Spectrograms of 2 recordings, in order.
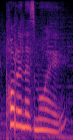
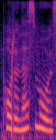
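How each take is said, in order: First: The word ends with a 'moy' sound. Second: The word ends with a 'moss' sound. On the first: The speaker calls it right. "I think that's muy instead of mose" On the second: The speaker calls it wrong.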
